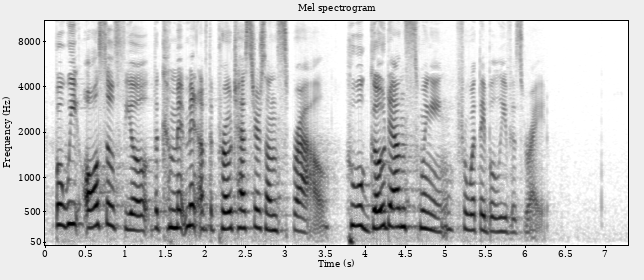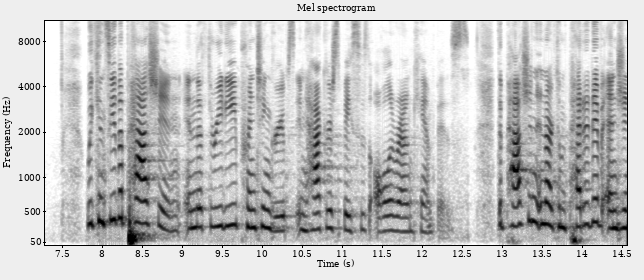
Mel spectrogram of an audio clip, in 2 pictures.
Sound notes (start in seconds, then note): none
